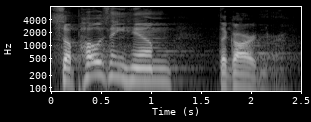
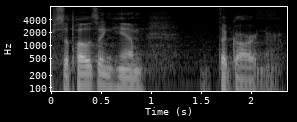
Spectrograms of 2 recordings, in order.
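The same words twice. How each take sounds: First: Supposing him the gardener, raised and slowed, each word leaned on; emphatic quote. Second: Quiet reflective repeat. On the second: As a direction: let "supposing him the gardener" fade into a thoughtful hush. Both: Shown as a demonstration. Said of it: "so much packed into this little phrase".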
